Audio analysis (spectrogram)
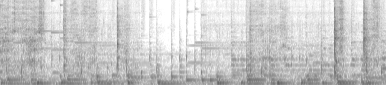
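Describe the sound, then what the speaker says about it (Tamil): Milk cream (malai) simmering into ghee in a pan, with steady sizzling and frying bubbles under repeated close scraping stirs of a spoon against the metal, occasional light clinks, and no talking. "இதுக்கப்புறமேட்டு நம்ம சிம்மில் வச்சுட்டு அப்பப்போ கிளறினா போதும்"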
